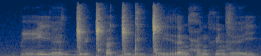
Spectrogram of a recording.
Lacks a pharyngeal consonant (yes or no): no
